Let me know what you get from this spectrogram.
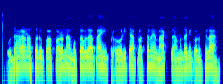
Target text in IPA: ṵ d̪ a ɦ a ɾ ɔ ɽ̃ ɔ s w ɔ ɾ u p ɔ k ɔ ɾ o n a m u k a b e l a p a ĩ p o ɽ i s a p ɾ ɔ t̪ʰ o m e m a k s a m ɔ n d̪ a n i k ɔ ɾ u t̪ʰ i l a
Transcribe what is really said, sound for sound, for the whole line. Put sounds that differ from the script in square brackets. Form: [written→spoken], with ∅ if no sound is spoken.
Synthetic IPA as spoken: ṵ d̪ a ɦ a ɾ ɔ ɽ̃ ɔ s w ɔ ɾ u p ɔ k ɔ ɾ o n a m u k a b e l a p a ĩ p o ɽ i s a p ɾ ɔ t̪ʰ [o→ɔ] m e m a k s a m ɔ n d̪ a n i k ɔ ɾ u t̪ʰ i l a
